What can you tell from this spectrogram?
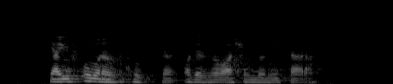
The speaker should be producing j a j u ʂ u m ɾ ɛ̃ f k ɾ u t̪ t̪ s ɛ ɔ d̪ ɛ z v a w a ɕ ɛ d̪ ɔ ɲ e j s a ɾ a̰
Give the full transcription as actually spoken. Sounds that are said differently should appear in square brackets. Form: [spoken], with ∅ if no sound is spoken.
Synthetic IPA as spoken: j a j u ʂ u m ɾ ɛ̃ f k ɾ u t̪ t̪ s ɛ ɔ d̪ ɛ z v a w a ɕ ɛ d̪ ɔ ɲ e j s a ɾ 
